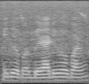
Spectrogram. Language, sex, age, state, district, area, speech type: Assamese, male, 30-45, Assam, Barpeta, rural, spontaneous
